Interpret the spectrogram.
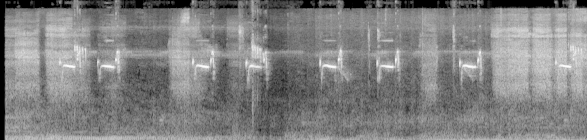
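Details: Bar-winged prinia at its nest, the calls locally known as prenjak tamu: short sharp chirping phrases with quick slurred notes, repeated in bursts about every second or two, broken by loud rushing noise bursts between them.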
